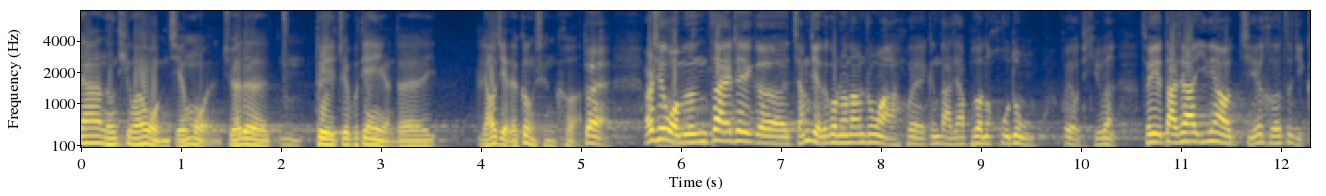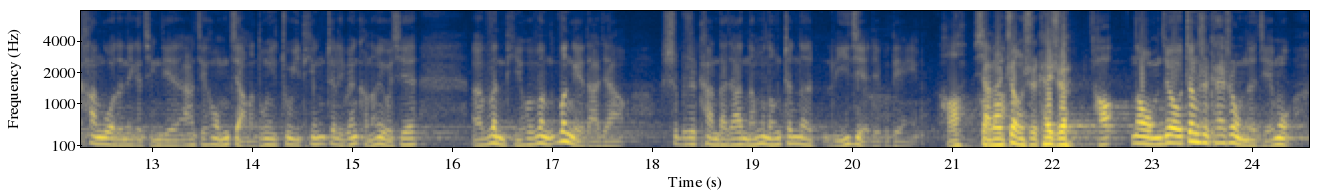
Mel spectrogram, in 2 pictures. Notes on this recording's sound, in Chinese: 前段时间我们非常荣幸的受到中国科技馆的邀请，在科技馆的四层航天科技展区现场做了一期现场讲解版的电影真探节目。主要面向全国各地的中小学生及老师和家长，做一次包含互动的现场电影真探秀。这次是第一次对这几百人的大中小观众边聊边互动。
